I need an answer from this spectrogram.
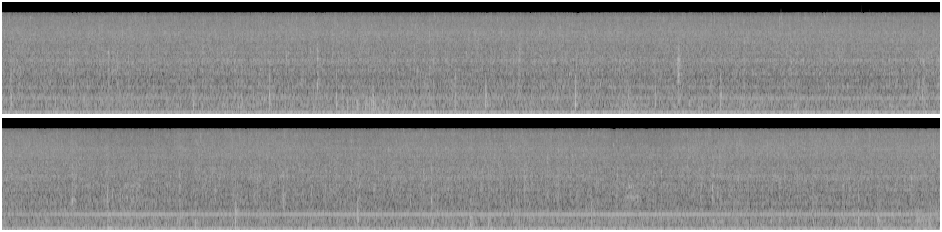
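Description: Dosa batter of gram flour and rice flour sizzling steadily on a hot non-stick pan, with scattered faint crackles.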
